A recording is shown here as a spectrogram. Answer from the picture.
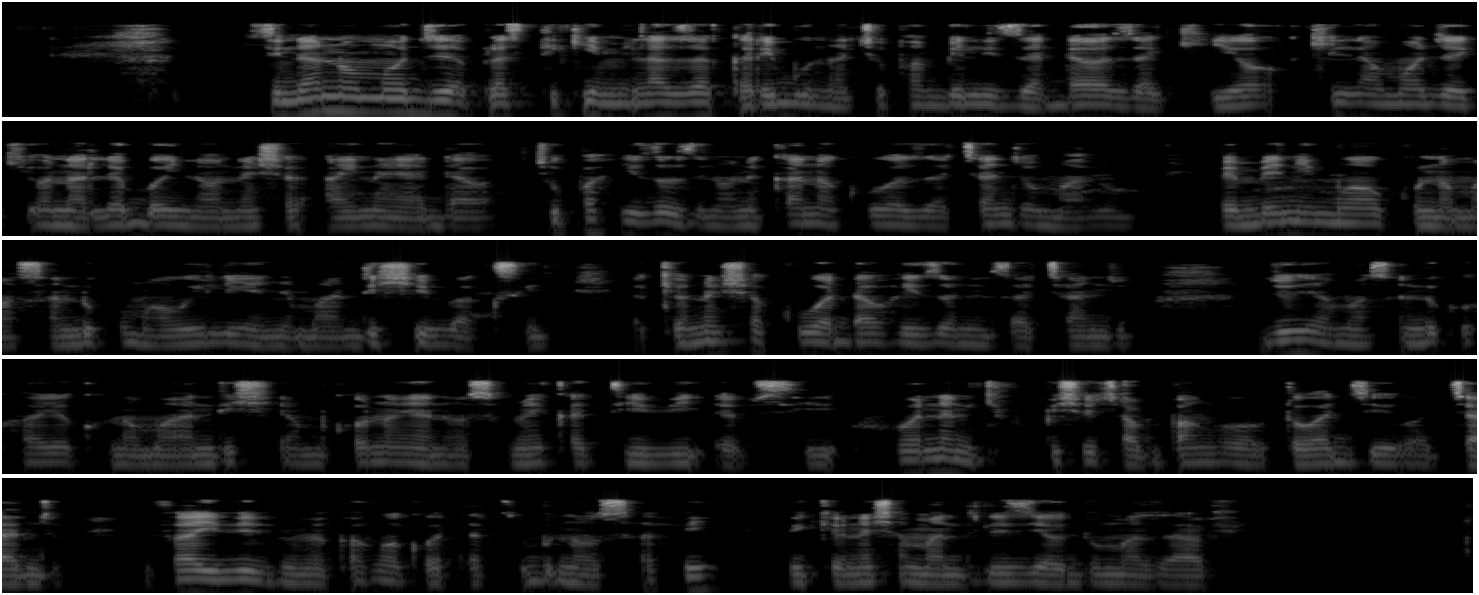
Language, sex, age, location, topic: Swahili, male, 18-24, Nakuru, health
